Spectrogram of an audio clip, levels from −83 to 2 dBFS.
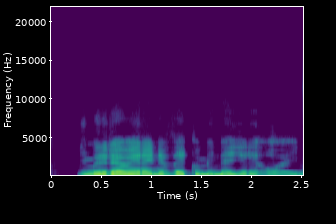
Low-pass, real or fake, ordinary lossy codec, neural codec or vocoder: none; fake; none; codec, 24 kHz, 1.2 kbps, DualCodec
